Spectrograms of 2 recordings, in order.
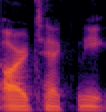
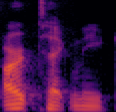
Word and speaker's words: ArTechník: I say ArTechník because I like Yeah. what it Aaron does. says ArTechník, it seems like. I sort of emphasize the T for both syllables. Right. I sort of go art And technique.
